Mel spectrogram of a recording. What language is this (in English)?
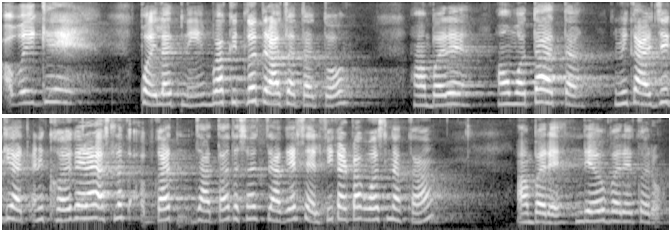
Konkani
